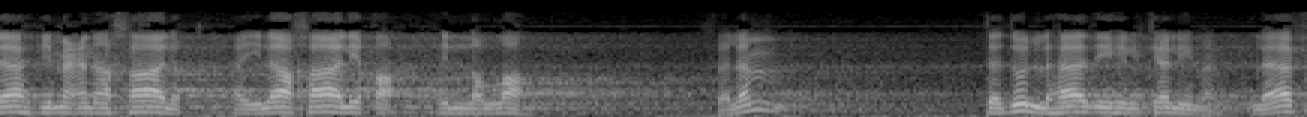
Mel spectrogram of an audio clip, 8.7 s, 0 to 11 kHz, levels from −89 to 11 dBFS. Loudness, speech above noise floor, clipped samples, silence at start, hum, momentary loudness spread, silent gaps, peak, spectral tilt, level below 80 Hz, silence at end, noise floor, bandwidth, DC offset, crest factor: -25 LUFS; 22 dB; under 0.1%; 0 s; none; 20 LU; none; -8 dBFS; -6 dB/octave; -52 dBFS; 0 s; -46 dBFS; 7.8 kHz; under 0.1%; 18 dB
